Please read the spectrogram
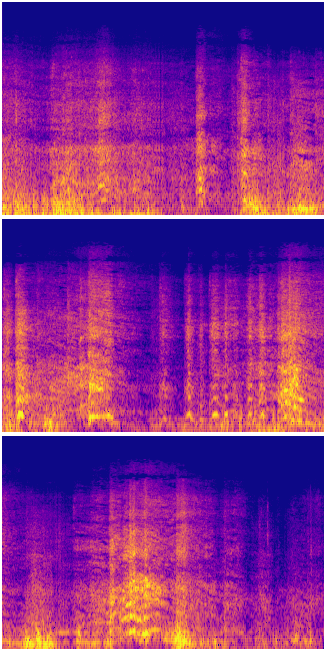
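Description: Electric RC truck's brushless motor whining up and falling away in a run of short bursts as it is driven on and off the throttle across grass.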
